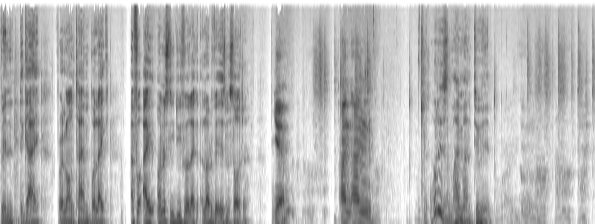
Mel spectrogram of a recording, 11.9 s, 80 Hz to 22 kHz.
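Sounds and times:
speech: 0.0s - 7.6s, 8.4s - 10.0s
hyper attention-seeking dog whimpering: 9.9s - 11.8s.

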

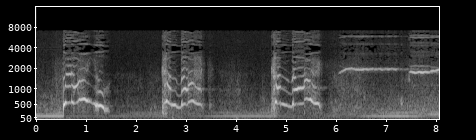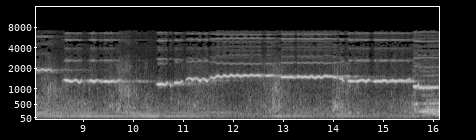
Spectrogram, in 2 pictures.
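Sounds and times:
steady low hum: 0.0s - 16.1s
person whistling a slow wandering tune: 6.0s - 16.1s.

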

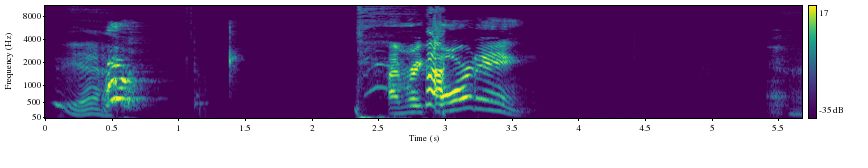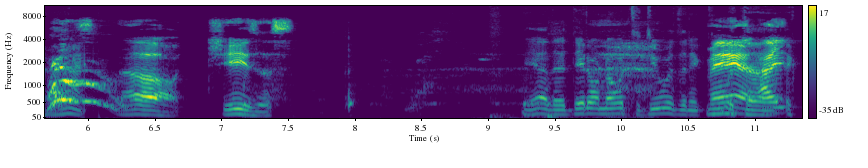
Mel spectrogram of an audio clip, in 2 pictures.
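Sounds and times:
speech: 0.2s - 0.7s, 2.6s - 3.7s, 5.7s - 7.6s, 9.2s - 11.3s
dogs barking: 0.4s - 1.0s, 5.6s - 6.3s, 8.2s - 10.1s
dogs yipping: 5.7s - 6.3s, 8.1s - 10.1s.

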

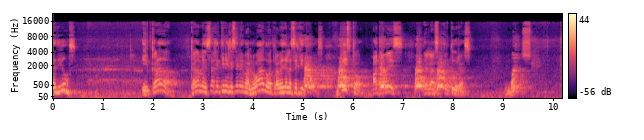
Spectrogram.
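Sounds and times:
speech: 0.0s - 0.6s, 1.8s - 8.4s, 9.0s - 9.7s
small dog barking: 5.0s - 8.1s, 9.1s - 9.6s.

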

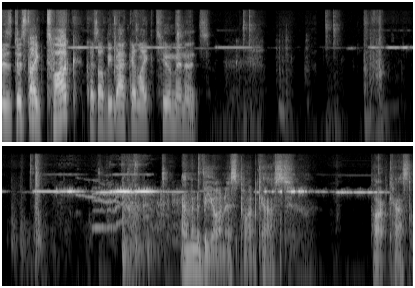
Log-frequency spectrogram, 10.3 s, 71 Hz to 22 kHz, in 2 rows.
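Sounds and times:
speech: 0.0s - 2.7s, 7.4s - 8.8s, 9.8s - 10.2s
fire alarm shrill high-pitched tone: 0.0s - 3.3s, 4.3s - 10.2s.

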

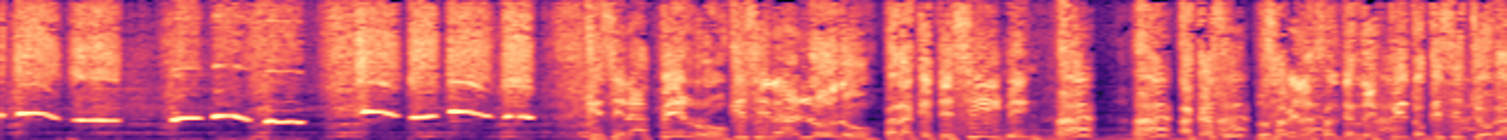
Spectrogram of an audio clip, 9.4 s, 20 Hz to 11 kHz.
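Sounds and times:
friends whistling at the front door of a home: 0.0s - 3.5s
noisy background: 0.0s - 9.4s
speech: 3.7s - 9.4s.

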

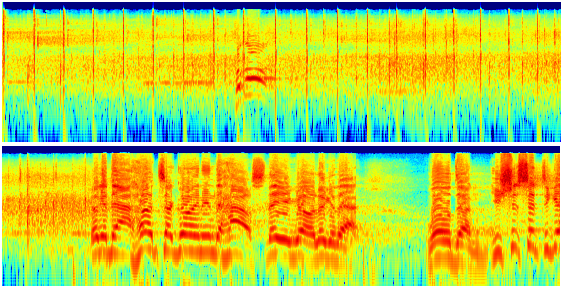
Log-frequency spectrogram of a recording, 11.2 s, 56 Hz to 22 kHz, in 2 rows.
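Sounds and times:
audience applauding for fathers: 0.0s - 7.6s
speech: 6.5s - 11.1s.

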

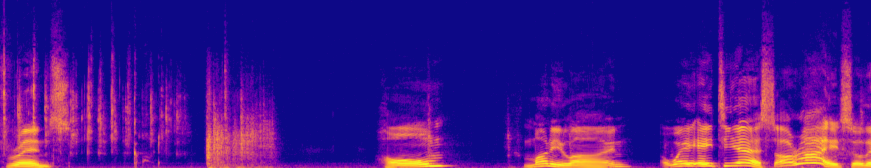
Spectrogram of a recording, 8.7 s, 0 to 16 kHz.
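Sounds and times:
speech: 0.0s - 0.8s, 3.8s - 4.6s, 5.2s - 8.6s
several small dice rattling as they are shaken and rolled: 0.0s - 2.8s.

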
